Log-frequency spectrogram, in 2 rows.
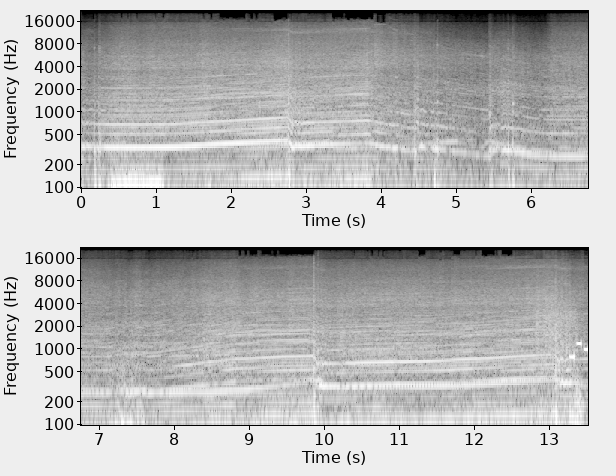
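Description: F1 race cars racing in the video game F1 25, a steady high engine whine that rises and dips through gear shifts and accelerations, loud and continuous with no break.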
